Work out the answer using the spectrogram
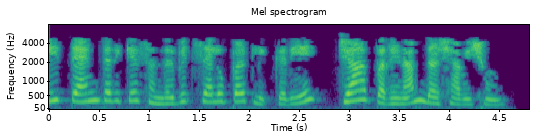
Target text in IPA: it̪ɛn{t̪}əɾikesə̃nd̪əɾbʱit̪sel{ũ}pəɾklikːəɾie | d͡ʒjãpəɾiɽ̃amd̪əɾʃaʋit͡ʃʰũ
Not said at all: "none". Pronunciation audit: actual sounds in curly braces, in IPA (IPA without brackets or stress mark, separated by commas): t̪, u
